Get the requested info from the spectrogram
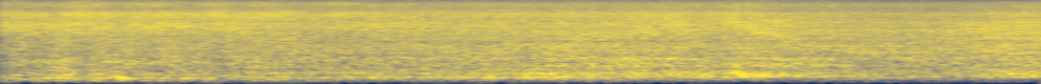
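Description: High-pressure washer lance spraying a jet of water onto the metal entry steps of a truck cab, a loud steady hiss.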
